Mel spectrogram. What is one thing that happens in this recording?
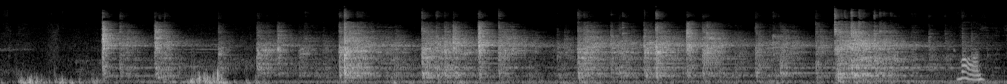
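Wind gusts outdoors, rumbling into the microphone.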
